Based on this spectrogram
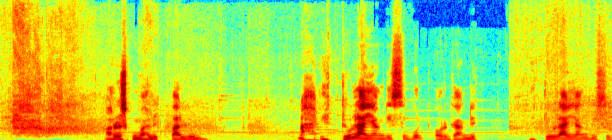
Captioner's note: speaking foreign language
